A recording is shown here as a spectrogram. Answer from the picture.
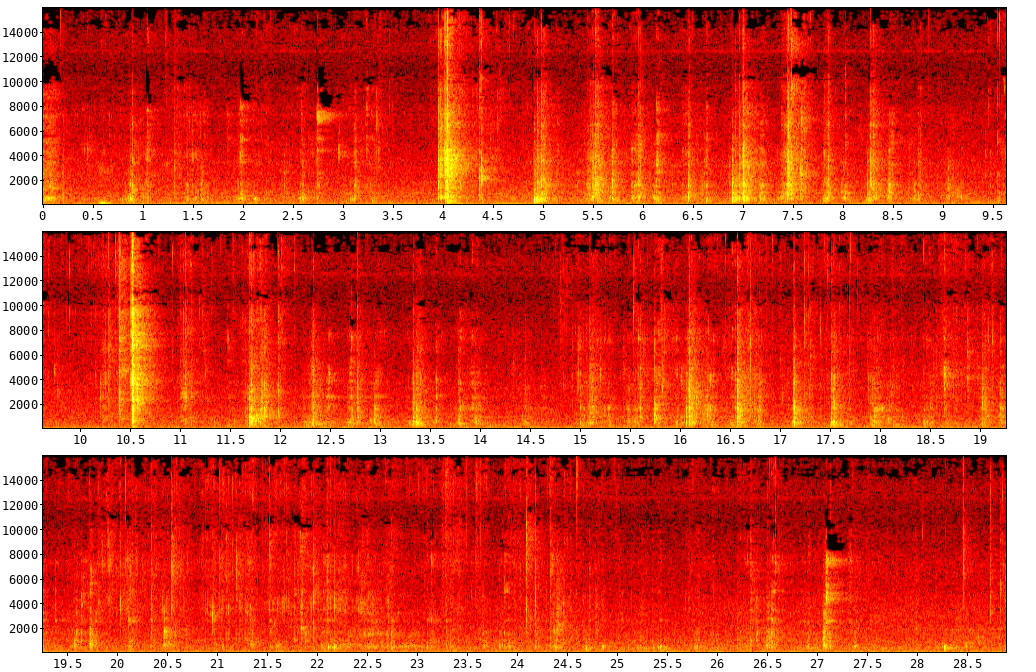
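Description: Close-miked eating by hand: chewing and mouth sounds over spicy duck meat and rice, with irregular sharp clicks and crunches. The loudest come about four seconds and ten seconds in.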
